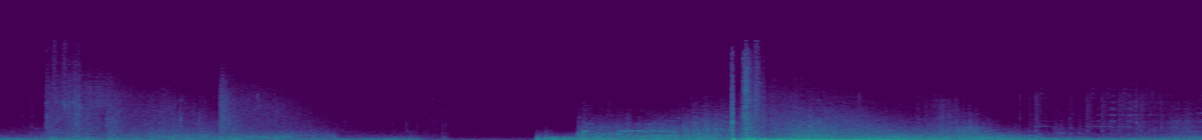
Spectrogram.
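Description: Heavy naval guns of the Prinz Eugen cruiser boom in World of Warships, with several loud, deep blasts rolling into long rumbling tails, one brief lull midway and then another powerful salvo.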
